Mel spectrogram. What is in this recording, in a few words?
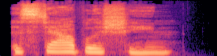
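"establishing", American English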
